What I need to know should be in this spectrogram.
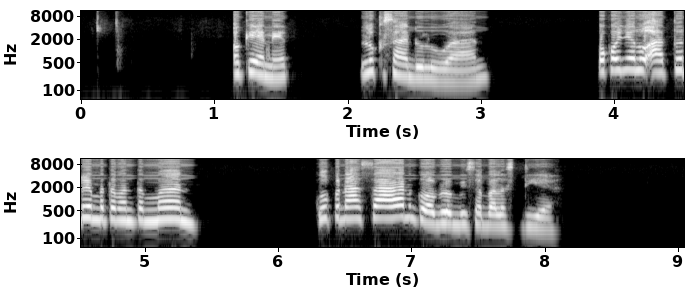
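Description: A young woman talks into a phone.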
